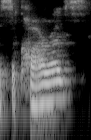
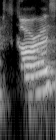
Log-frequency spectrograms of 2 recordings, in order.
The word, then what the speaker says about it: Samskaras: And the Sakaras, am I pronouncing that right? Sakaras. I think that's from Buddhism. We won't get into- Samskaras is the word I'm Yes, familiar with. yes, Okay, yes. yes. Yeah, I was pronouncing it wrong.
